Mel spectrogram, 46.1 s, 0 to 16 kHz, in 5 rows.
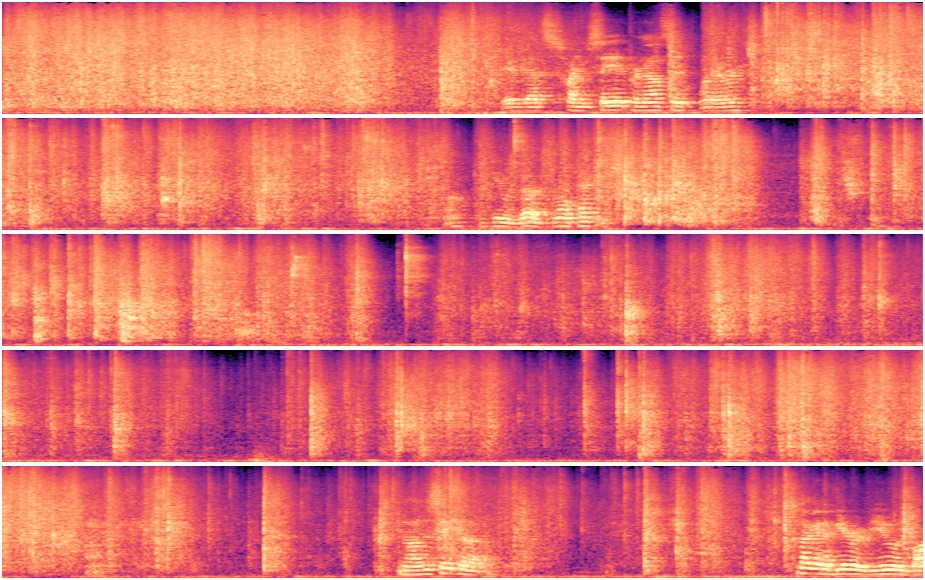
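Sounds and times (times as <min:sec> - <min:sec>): plastic wrap crinkling and tearing: 0:00.0 - 0:46.0.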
